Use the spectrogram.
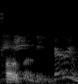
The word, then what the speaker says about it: Vogel: It's just a wrong spelling of the word Vogel, Vogel, which is bird in German, but it's pronounced Vogel.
